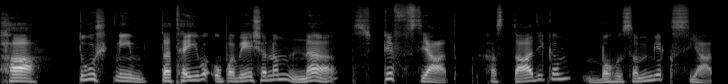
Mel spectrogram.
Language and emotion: Sanskrit, neutral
